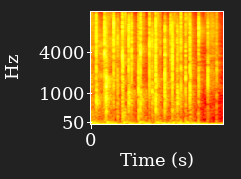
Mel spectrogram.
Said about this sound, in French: Bientôt un an les gars. Allez, bravo. Go. Voilà. Ouais, ça s'applaudit, ça s'applaudit, attendez.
